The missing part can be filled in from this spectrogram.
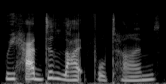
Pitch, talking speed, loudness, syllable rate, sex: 225 Hz, 145 wpm, -25 LUFS, 4.5 syllables/s, female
